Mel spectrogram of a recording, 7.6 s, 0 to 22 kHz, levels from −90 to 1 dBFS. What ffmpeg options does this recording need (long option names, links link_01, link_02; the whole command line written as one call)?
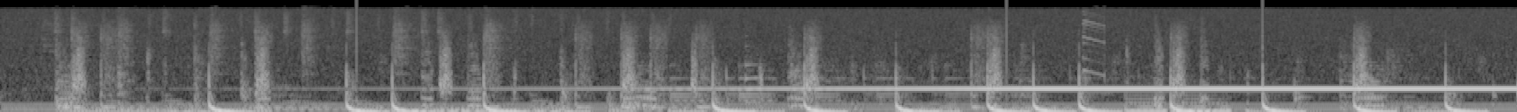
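ffmpeg -i in.wav -af "adeclick=threshold=4,bandreject=frequency=101.3:width_type=h:width=4,bandreject=frequency=202.6:width_type=h:width=4,bandreject=frequency=303.9:width_type=h:width=4,bandreject=frequency=850:width=30,afwtdn=0.0071" out.wav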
